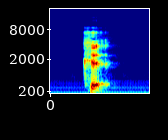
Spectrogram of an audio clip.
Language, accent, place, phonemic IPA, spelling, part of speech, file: French, France, Lyon, /k‿/, qu', conjunction / pronoun, LL-Q150 (fra)-qu'.wav
- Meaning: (conjunction) 1. apocopic form of que (“that, which; only; etc.”) 2. apocopic form of qui (“who, that, which”); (pronoun) apocopic form of que (“what”)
